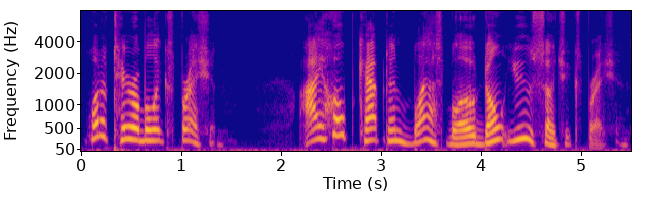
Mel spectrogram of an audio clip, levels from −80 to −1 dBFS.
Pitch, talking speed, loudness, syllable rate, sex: 195 Hz, 130 wpm, -19 LUFS, 4.6 syllables/s, male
